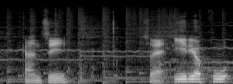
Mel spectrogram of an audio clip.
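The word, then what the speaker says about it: 威力: So yeah, Iryoku, accent on the first more, so it's one of those with the second most common accent for those.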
